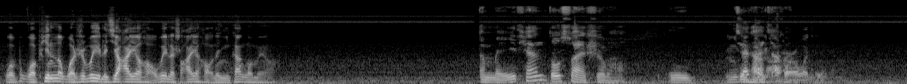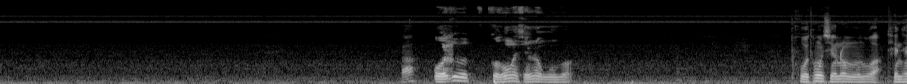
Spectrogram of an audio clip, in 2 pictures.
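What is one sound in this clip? A young man talks close to a microphone, in short bursts with pauses.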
